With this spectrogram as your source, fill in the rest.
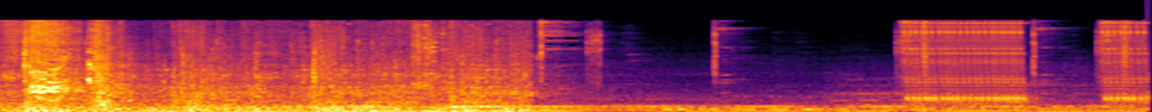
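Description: Low machinery hums steadily.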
